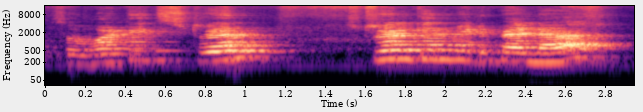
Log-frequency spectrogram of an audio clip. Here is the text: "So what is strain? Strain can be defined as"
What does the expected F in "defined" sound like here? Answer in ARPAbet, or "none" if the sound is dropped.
P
